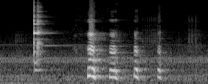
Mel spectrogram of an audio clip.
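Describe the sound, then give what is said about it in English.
Glasses clink together in a toast, about five quick, bright chimes with short ringing tails, fairly loud against a quiet background. “Cheers to that. Exactly. Ting.”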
